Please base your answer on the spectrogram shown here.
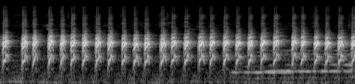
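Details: Yellow-vented bulbul rolling song used to prompt lazy or young bulbuls to sing: steady series of bright, clipped notes, roughly three per second, with a soft low tone entering midway.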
